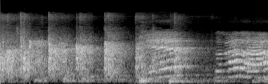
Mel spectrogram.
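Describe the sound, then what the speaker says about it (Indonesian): Fifth-grade schoolchildren clapping in a classroom, a few sharp bursts of applause in quick succession, close and fairly loud, with a teacher speaking in between. "tepuk tangan dulu buat kita semua"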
